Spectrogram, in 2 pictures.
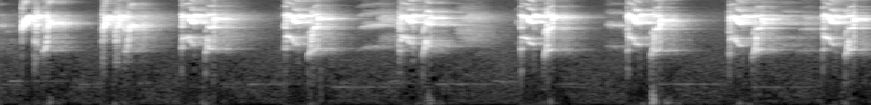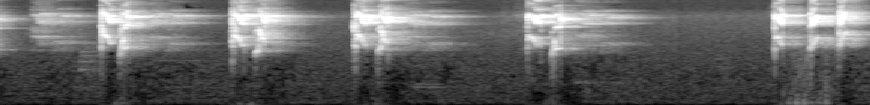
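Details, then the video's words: Lovebird sound played to coax other lovebirds into song: a rapid series of harsh, squeaky high chirps, roughly two per second, briefly pausing near the end before resuming. "Berkat Pancingan SUARA BURUNG LOVEBIRD INI, Labetmu dijamin GACOR tak lagi Malas DIAM MEMBISU"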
